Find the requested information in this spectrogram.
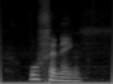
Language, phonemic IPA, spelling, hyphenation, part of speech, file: Dutch, /ˈufənɪŋ/, oefening, oe‧fe‧ning, noun, Nl-oefening.ogg
- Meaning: 1. practice 2. exercise (activity or problem to train a skill, e.g. exercises in educational material)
